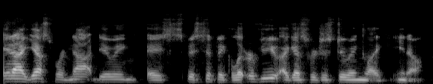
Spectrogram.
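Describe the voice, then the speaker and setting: Boston guy student on a video call, kinda halting, lots of ums. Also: on the low side, fairly bright tone, rough recording. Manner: hesitant, halting with fillers. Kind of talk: casual class discussion.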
